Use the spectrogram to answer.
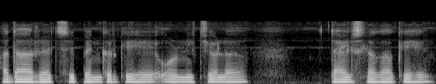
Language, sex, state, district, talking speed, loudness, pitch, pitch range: Hindi, male, Arunachal Pradesh, Papum Pare, 180 wpm, -17 LUFS, 115 Hz, 110-115 Hz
